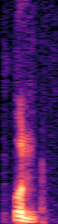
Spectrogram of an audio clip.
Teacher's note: Ending D is ta sound.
